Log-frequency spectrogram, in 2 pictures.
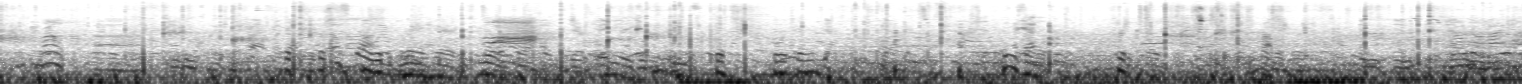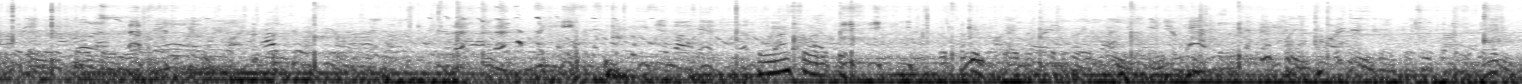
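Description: Pickleball paddles popping against the ball in rallies, scattered sharp clicks throughout, under indistinct chatter of players and a steady low rumble of wind on the microphone.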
